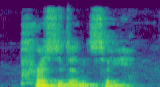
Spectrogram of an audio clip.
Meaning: 1. The office or role of president 2. The bureaucratic organization and governmental initiatives devolving directly from the president
- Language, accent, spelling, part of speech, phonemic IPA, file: English, Southern England, presidency, noun, /ˈpɹɛzɪdənsi/, LL-Q1860 (eng)-presidency.wav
